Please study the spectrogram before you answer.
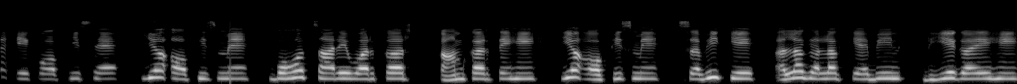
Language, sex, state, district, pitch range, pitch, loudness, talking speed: Hindi, female, Bihar, Saran, 250-270 Hz, 260 Hz, -21 LUFS, 135 wpm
